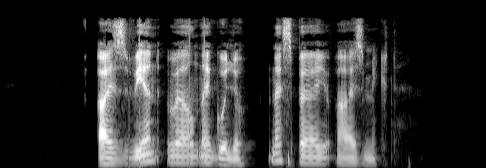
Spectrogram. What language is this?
Latvian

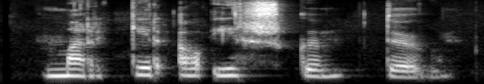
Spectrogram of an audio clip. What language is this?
Icelandic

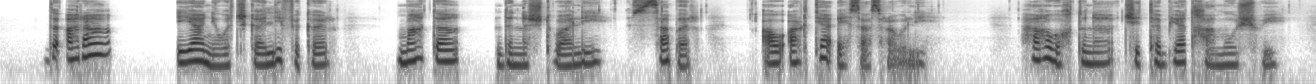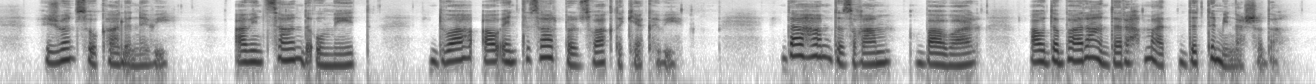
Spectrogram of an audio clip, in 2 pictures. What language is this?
Southern Pashto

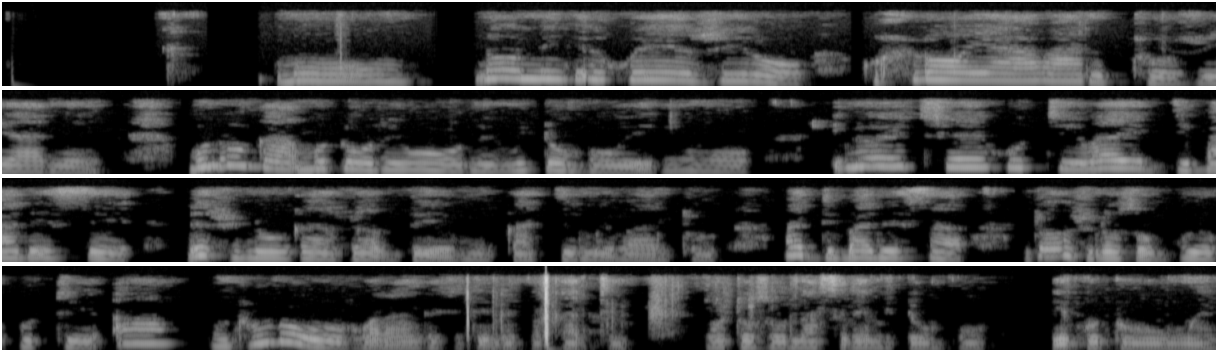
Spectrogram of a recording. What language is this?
Ndau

